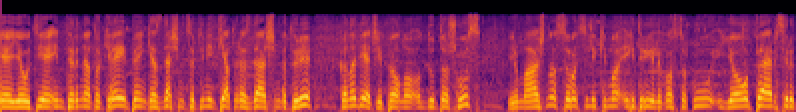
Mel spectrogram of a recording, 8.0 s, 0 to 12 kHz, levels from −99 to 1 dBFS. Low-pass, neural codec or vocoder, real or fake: 7.2 kHz; none; real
